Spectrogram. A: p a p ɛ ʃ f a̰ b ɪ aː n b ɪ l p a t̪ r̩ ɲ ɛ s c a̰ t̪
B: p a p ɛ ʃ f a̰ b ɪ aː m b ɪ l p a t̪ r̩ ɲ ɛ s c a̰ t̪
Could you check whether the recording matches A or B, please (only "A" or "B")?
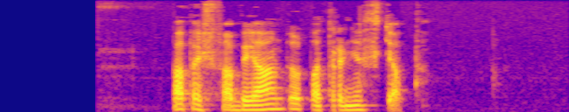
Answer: A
